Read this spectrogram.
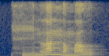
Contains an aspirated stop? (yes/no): no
